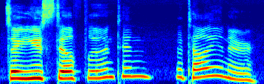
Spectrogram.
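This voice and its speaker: A woman's voice: high-pitched, unhurried, a little mellow, clean tone, no echo. A woman hosting a podcast, chatting casually with frequent laughs and lots of filler words. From Canada. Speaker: podcast host.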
